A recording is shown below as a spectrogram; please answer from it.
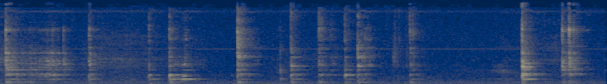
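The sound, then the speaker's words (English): A spoon stirs in a pot, making many light clinks and scrapes. They come in an irregular rhythm, soft and alone, with no talk. “Just one stir. One more stir. You stir it once more.”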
